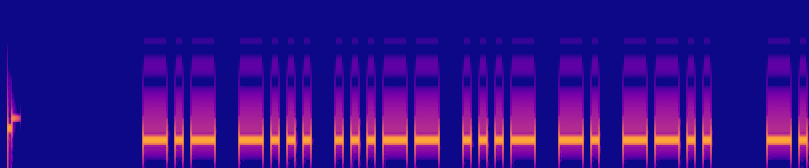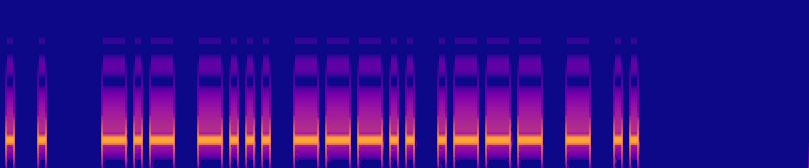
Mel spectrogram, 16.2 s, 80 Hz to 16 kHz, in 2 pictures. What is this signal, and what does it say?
Morse code, heard as a keyed tone, about 15 wpm, 700 Hz. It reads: KB3VNZ DE KB8JTI
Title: USA Callsign DE Callsign 15wpm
